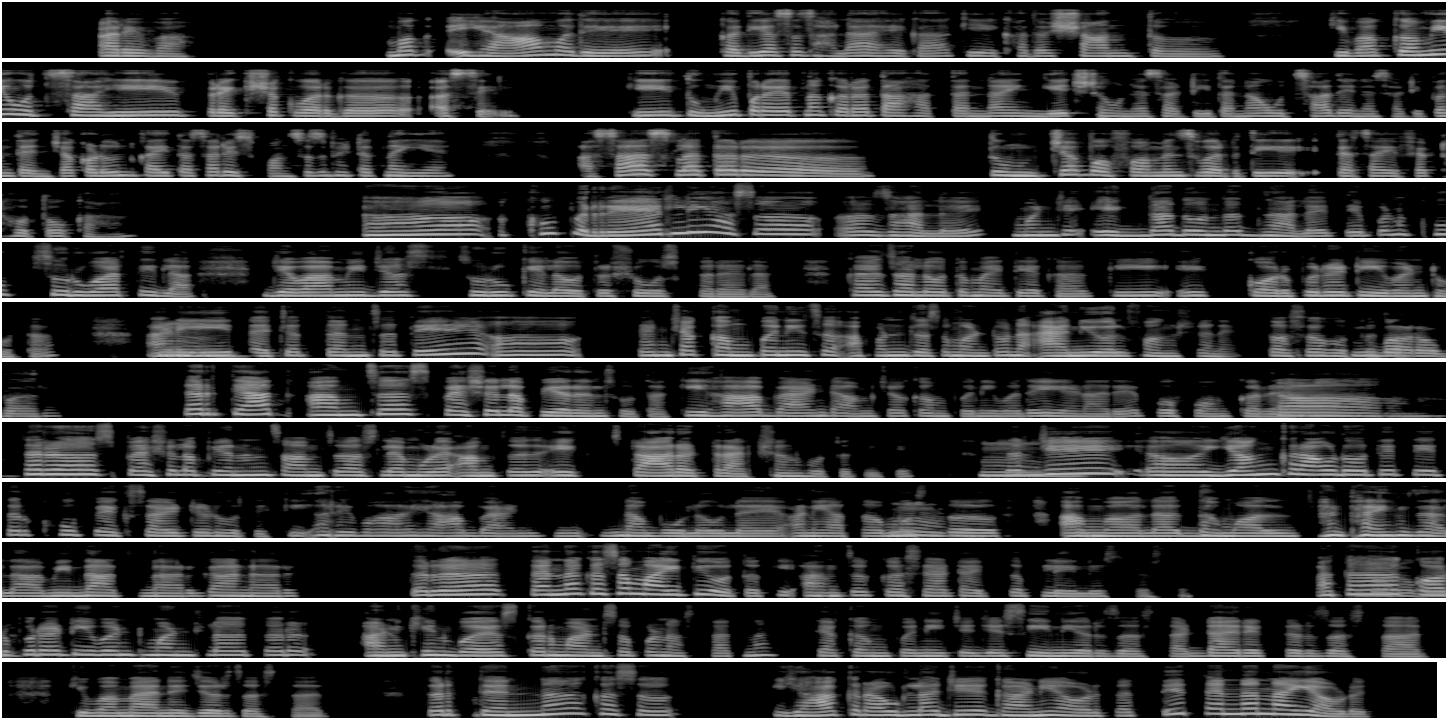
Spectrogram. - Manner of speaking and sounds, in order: in English: "रेअरली"; in English: "कॉर्पोरेट इव्हेंट"; in English: "एन्युअल फंक्शन"; in English: "स्पेशल अपिअरन्स"; in English: "स्पेशल अपिअरन्स"; in English: "स्टार अट्रॅक्शन"; tapping; in English: "यंग क्राउड"; in English: "प्लेलिस्ट"; in English: "कॉर्पोरेट इव्हेंट"
- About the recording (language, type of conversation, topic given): Marathi, podcast, लाईव्ह शोमध्ये श्रोत्यांचा उत्साह तुला कसा प्रभावित करतो?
